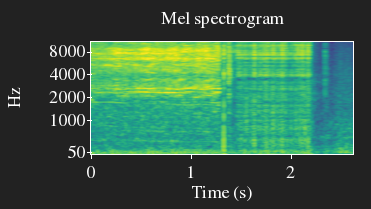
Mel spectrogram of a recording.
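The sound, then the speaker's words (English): A loud, steady high-pitched grinding hiss as the edges of metal are ground off to get a better weld, then rough scraping bursts with sharp crackles before it cuts off abruptly. No one speaks. “I was going to grind the edges off, so we get a much better weld.”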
